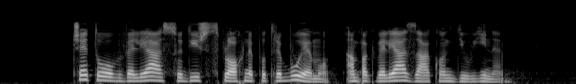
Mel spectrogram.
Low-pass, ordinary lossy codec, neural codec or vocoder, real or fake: 7.2 kHz; none; none; real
